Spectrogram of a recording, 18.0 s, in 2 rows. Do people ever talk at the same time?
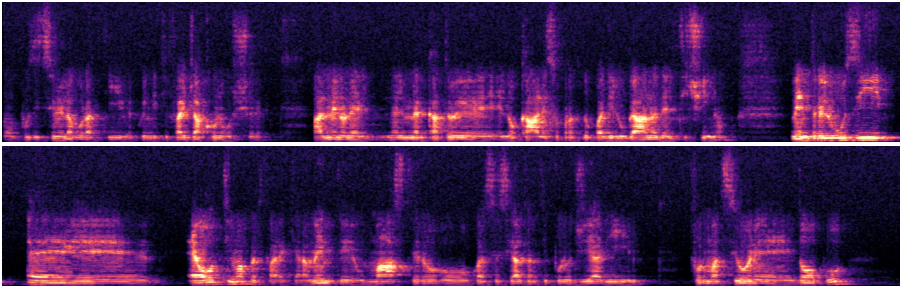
No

